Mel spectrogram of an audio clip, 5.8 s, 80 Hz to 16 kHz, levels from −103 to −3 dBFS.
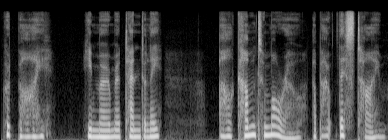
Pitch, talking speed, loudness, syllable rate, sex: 180 Hz, 125 wpm, -23 LUFS, 4.2 syllables/s, female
